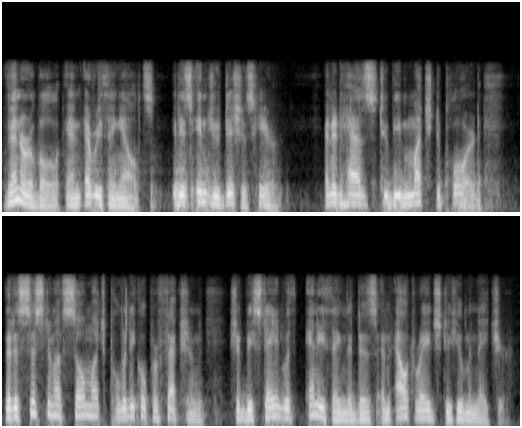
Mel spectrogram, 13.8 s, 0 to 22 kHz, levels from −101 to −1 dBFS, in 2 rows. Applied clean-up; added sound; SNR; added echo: neural mask model RNNoise.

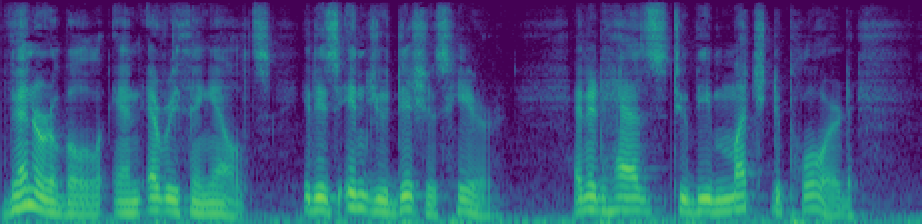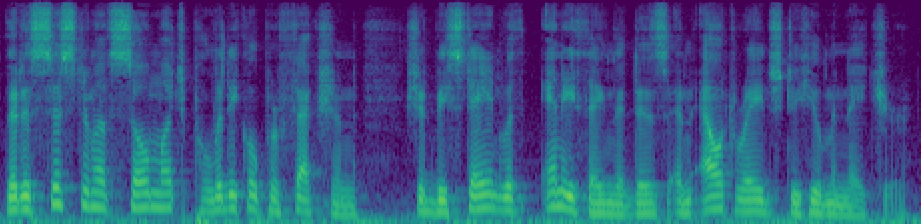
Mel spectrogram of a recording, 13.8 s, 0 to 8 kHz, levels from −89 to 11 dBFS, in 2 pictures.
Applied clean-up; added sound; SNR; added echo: none; none; none; none.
